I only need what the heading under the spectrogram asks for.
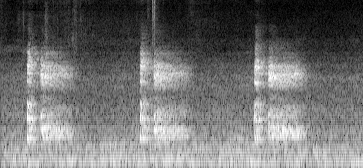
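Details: Tokay gecko calling three times, about every two and a quarter seconds; each call is a sharp click followed by a hoarse, two-part croaking syllable, heard against low background hum.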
